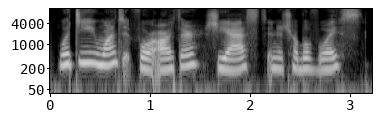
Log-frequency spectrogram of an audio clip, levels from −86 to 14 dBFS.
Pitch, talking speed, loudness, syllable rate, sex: 225 Hz, 240 wpm, -17 LUFS, 5.8 syllables/s, female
